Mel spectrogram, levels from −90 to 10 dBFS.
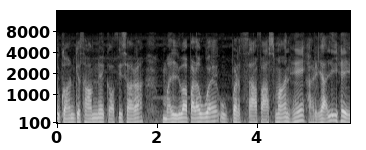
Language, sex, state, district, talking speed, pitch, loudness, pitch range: Hindi, male, Uttar Pradesh, Jalaun, 155 wpm, 125 Hz, -16 LUFS, 115-130 Hz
